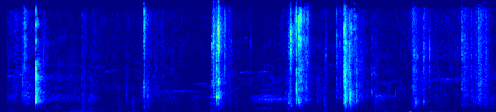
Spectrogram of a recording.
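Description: Slow footsteps crunching over debris on a littered floor, about one step a second, with the room's hollow echo.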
